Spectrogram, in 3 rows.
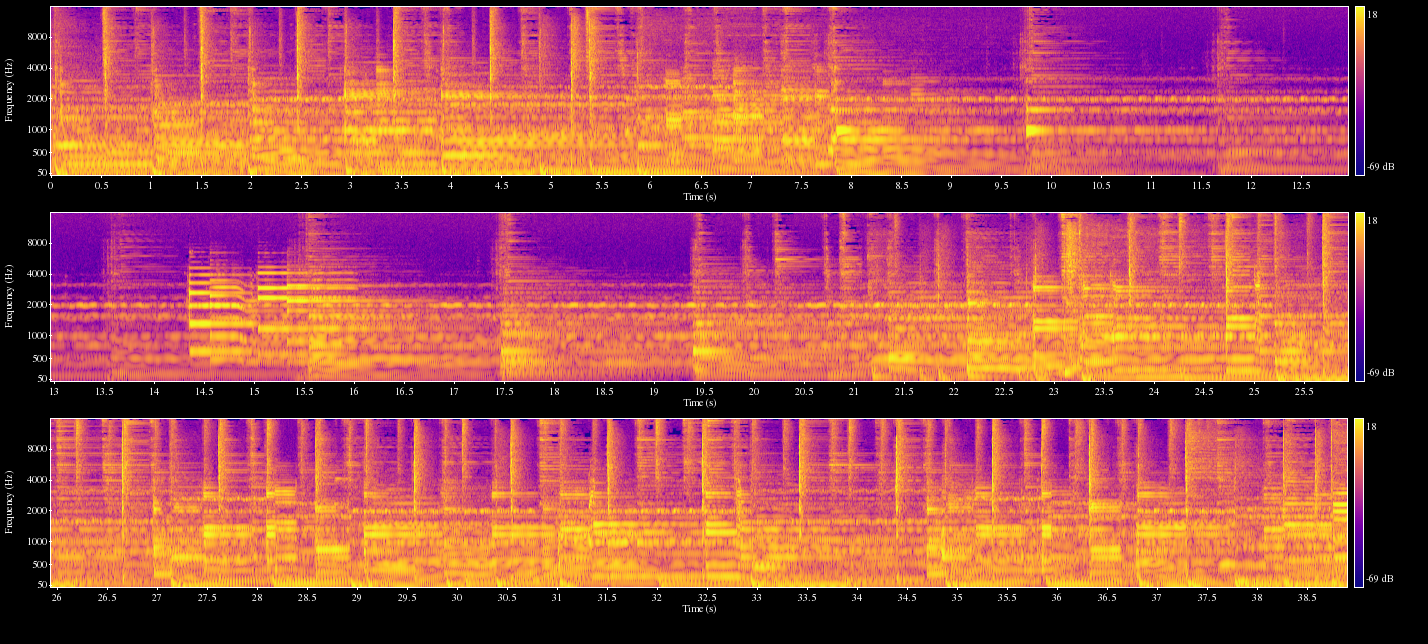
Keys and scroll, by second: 4.0 ctrl+z, 10.1 ctrl+z, 13.4 ctrl+z, 17.2 space, 17.6 space, 23.4 ctrl+z, 25.8 ctrl+z, 30.2 space, 32.5 space, 33.5 ctrl+space, 34.3 ctrl+z.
